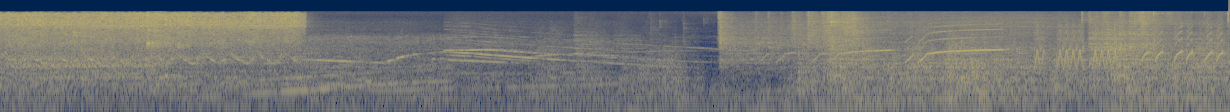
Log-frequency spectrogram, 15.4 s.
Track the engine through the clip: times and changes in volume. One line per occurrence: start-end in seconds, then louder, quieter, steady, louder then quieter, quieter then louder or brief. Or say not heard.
0.0-15.3 quieter then louder.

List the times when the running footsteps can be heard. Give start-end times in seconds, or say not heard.
not heard.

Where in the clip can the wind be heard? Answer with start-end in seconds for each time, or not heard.
0.0-15.3.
